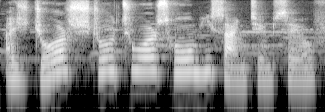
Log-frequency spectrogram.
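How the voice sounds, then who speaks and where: A woman reading a children's picture book aloud in an expressive, sing-song manner. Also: high voice, takes it slowly, faint music behind. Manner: animated, sing-song delivery.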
